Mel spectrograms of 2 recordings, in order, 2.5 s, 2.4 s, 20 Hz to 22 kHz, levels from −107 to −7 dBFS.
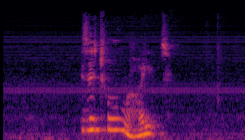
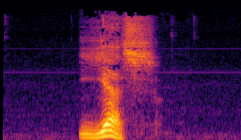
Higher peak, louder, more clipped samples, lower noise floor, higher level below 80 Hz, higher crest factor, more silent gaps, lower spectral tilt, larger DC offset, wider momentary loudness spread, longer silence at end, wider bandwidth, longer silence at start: second, -30 dBFS vs -2 dBFS; second, -45 LUFS vs -19 LUFS; neither; about the same, -71 dBFS vs -69 dBFS; second, -76 dBFS vs -58 dBFS; about the same, 18 dB vs 20 dB; neither; about the same, -5.5 dB/octave vs -5.5 dB/octave; neither; second, 12 LU vs 15 LU; second, 0.25 s vs 0.9 s; about the same, 15.5 kHz vs 14.5 kHz; second, 0.45 s vs 0.8 s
